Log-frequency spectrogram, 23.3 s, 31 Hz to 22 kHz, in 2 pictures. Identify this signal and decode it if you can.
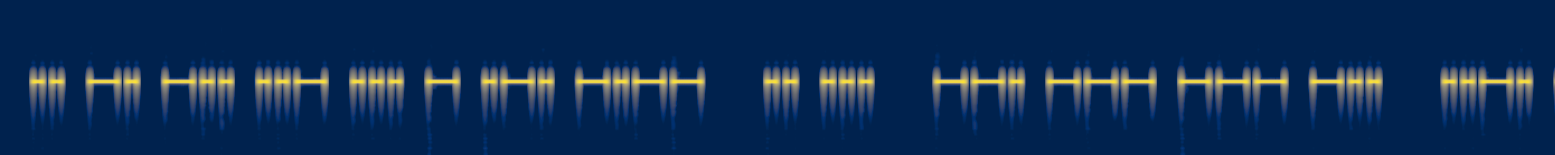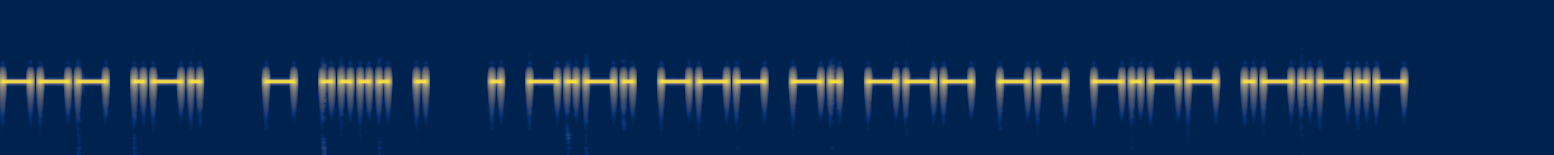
Morse code, heard as a keyed tone, about 17 wpm, 700 Hz. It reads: INDUSTRY IS GOOD FOR THE ECONOMY.
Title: Sentences from Top 1000 Words - Review Part 4 - 17wpm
